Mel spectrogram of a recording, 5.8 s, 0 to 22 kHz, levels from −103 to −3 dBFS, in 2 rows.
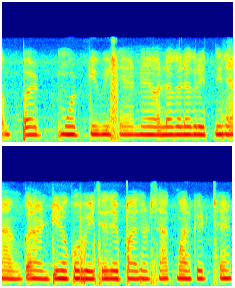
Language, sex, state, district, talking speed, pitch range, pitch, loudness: Gujarati, female, Maharashtra, Mumbai Suburban, 175 wpm, 225-230 Hz, 225 Hz, -17 LUFS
